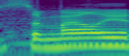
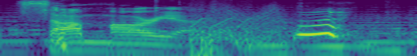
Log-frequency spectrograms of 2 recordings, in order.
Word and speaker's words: Samaria: You bring the cane of Somalia to my lair. Die. Somalia. Sumaria. Samaria.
